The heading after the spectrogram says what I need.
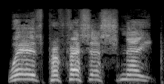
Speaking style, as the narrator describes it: shouted a girl from the Slytherin table

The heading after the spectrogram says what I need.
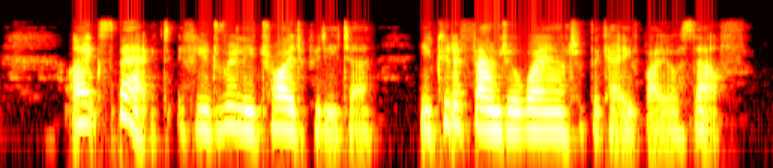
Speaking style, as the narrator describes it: added kindly

